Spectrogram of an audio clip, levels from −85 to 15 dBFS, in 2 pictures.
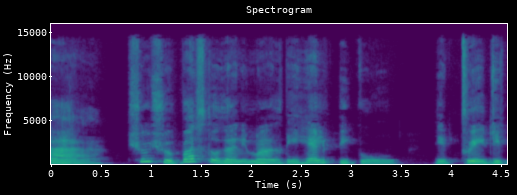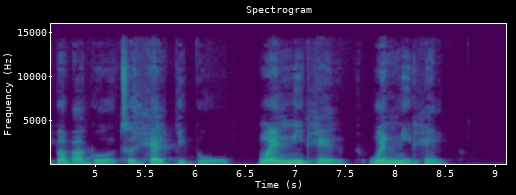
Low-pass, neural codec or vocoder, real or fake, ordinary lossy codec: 14.4 kHz; codec, 44.1 kHz, 3.4 kbps, Pupu-Codec; fake; AAC, 64 kbps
